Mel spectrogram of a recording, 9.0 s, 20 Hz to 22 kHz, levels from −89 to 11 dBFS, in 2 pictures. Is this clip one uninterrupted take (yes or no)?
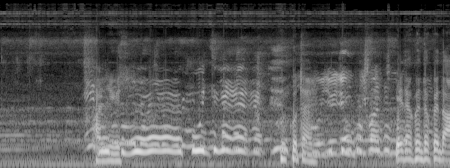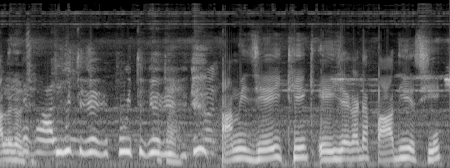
no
